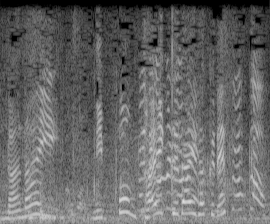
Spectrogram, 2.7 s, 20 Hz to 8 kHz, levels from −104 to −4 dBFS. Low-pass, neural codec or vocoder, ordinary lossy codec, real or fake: none; none; none; real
